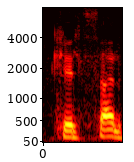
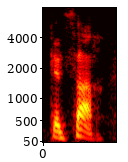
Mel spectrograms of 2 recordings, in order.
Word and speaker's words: Kelsar: Dans le cas de Eshain et Kelsal, c'est bien ça? C'est bien ça, j'ai bien prononcé? Kelsar.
